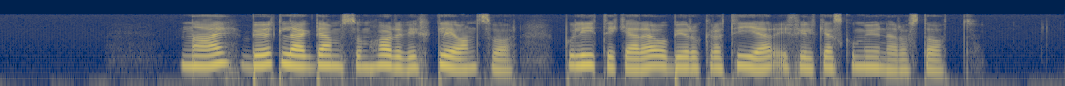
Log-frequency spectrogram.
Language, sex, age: Norwegian, female, 33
